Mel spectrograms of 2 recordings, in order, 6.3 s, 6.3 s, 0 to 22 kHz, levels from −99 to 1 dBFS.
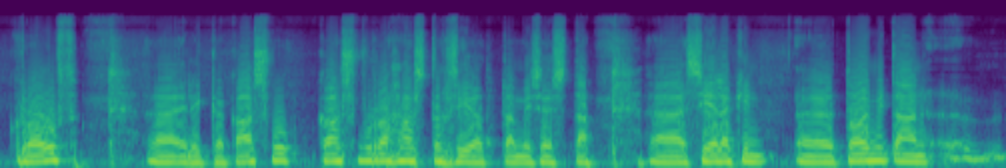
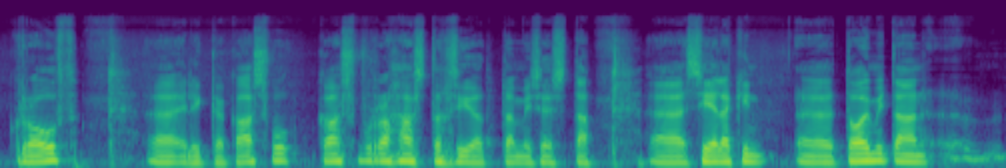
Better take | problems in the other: second | distortion; heavy; 6 dB below the speech

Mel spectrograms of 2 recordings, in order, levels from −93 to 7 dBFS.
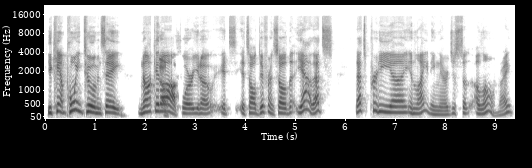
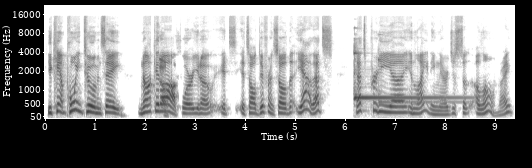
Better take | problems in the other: first | doorbell; loud; from 6 to 8 s; peak 1 dB above the speech

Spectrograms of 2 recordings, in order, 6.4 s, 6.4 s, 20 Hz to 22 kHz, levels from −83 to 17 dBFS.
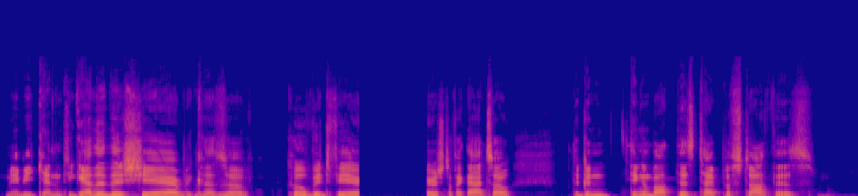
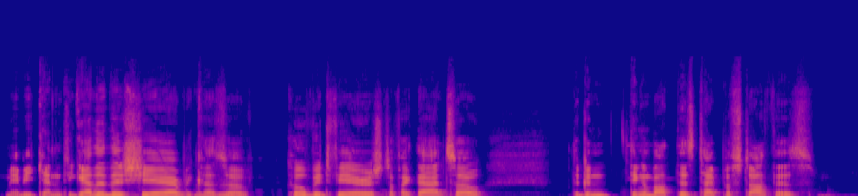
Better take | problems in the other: second | audio freezing; at 2.5 s for 0.5 s

